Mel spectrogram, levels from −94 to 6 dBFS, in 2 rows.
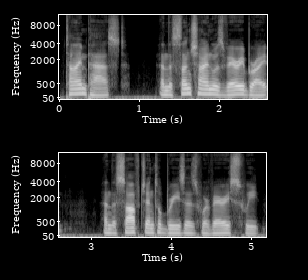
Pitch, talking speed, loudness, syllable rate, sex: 125 Hz, 185 wpm, -19 LUFS, 5.8 syllables/s, male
